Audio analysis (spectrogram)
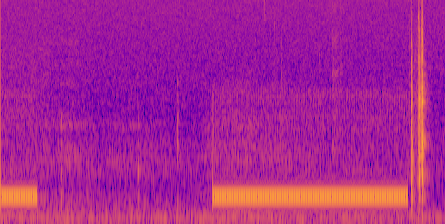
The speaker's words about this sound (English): Who do you want to prank call? I was thinking, you know, I'd call them my old friends and rivals. Let's dial it now. Okay. It's going through.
